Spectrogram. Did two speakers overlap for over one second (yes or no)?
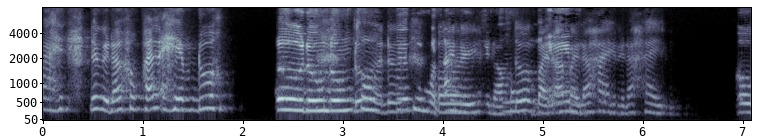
yes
